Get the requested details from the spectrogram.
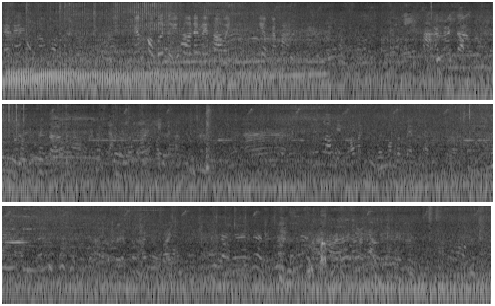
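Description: Young women chat and laugh together close by.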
